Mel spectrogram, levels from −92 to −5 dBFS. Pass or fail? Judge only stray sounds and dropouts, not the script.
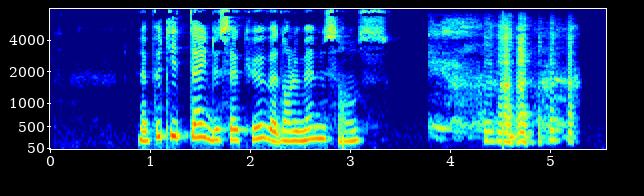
fail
